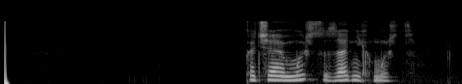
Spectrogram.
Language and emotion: Russian, neutral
